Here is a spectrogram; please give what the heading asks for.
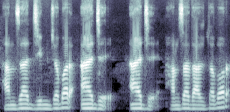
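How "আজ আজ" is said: আজ with a pushed, released final j; আজ, the last consonant popped into a short echo; qalqalah bounce. Shown as a demonstration. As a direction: bounce off the closing j each time in আজ. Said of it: "আওয়াজটা একটু ধাক্কা দিয়ে পড়তে হয়".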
